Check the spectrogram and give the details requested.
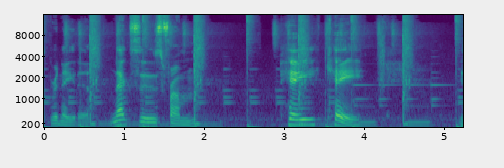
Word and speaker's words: Grenada: A lot of people in my comment section tried to explain to me that Grenada, the way I was pronouncing it, Granada, that is a place in Spain, they were saying, I believe. So I probably mispronounced it, but thanks to the comments, they let me know that it's Grenada.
